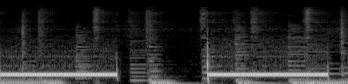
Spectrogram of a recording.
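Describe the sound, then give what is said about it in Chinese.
A telephone is dialed for a call home. A loud, steady dial tone drones, breaks off for a moment into a few brief clicks and tones, then resumes at the same pitch. “我给家里打一电话。”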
